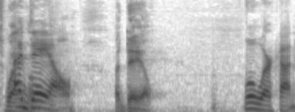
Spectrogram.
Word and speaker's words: Adele: while many pronounce It Adele as you just heard me say the singer says it's actually pronounced a Dale she noted the correction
